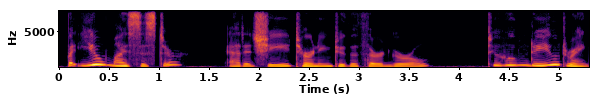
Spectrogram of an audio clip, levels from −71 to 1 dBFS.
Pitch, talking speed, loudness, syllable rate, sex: 235 Hz, 180 wpm, -16 LUFS, 4.4 syllables/s, female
